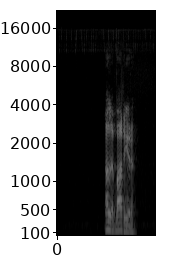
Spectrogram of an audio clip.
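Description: A young man speaks briefly and loudly, close to a microphone.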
